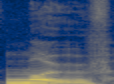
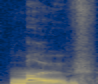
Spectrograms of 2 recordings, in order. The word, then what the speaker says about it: mauve: This is mauve, mauve. So mauve rhymes with stove if you want to practice.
